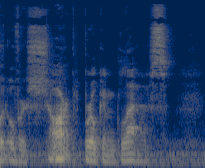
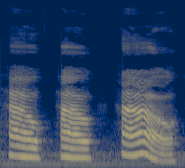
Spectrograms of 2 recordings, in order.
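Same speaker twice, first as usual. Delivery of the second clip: loud, higher put-on voice booming the hows; mock Santa laugh; 4 semitones higher, 9 dB louder, much slower than usual. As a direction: ham up a villain's Santa ho-ho. German villain's mock Santa laugh.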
